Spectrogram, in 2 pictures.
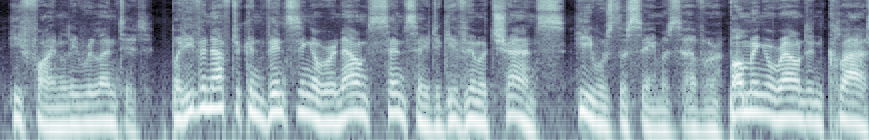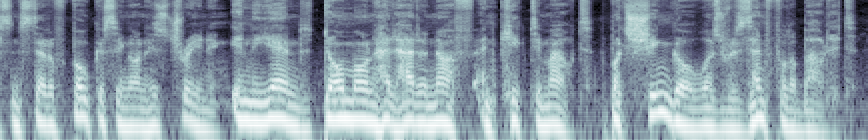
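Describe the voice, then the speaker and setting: A man's voice: mid-range voice, lively intonation, fairly quick, few pauses, breathy edge, dry recording. A man voicing a gossipy, scornful villager in an anime video game, with a sardonic, scoffing delivery. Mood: skeptical, gossipy.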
